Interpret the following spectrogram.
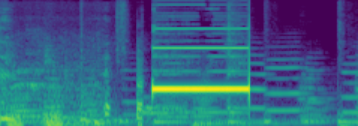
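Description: An electronic beep sound effect: one loud, steady, high-pitched tone lasting about two-thirds of a second, starting about a second in and cutting off sharply, over faint background music.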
